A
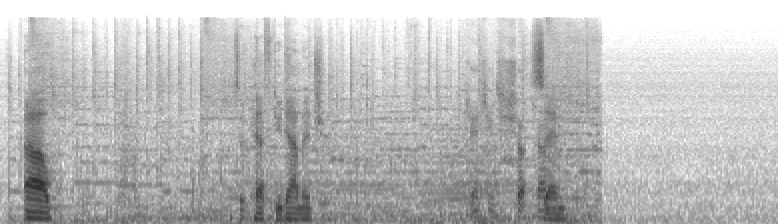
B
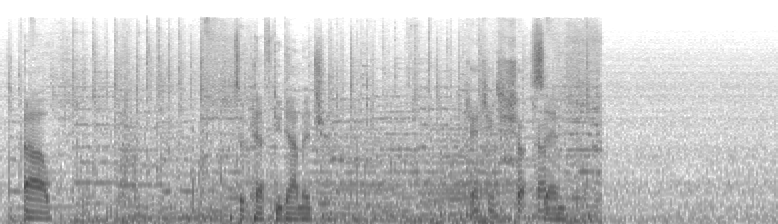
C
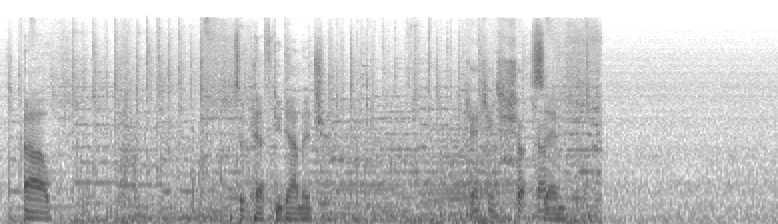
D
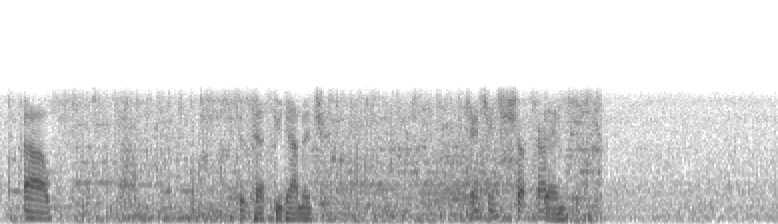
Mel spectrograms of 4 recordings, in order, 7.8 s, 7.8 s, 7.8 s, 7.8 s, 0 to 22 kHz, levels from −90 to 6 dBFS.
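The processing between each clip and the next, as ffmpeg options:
ffmpeg -i in.wav -af "acompressor=threshold=-23dB:ratio=16" out.wav
ffmpeg -i in.wav -af anull out.wav
ffmpeg -i in.wav -ar 8000 -c:a libopencore_amrnb -b:a 7950 out.amr

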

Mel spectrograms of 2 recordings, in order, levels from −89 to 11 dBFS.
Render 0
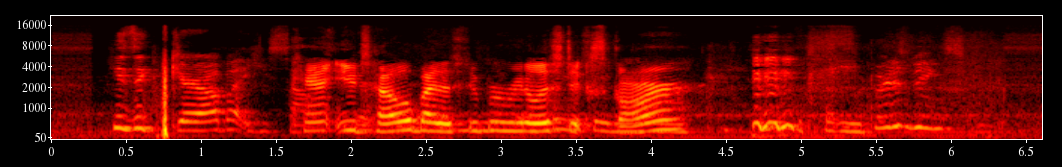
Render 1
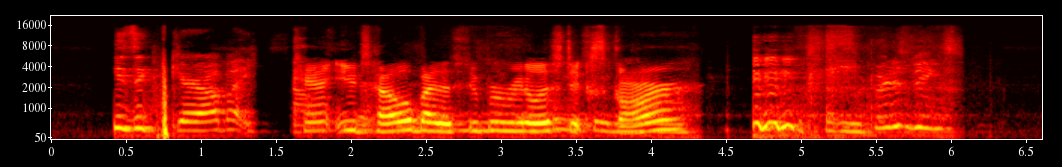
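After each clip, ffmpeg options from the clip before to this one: ffmpeg -i in.wav -filter_complex "[0:a]agate=range=-24dB:threshold=-44dB:ratio=16:detection=peak,acrossover=split=200|1500[link_01][link_02][link_03];[link_03]acompressor=threshold=-42dB:ratio=6[link_04];[link_01][link_02][link_04]amix=inputs=3:normalize=0,alimiter=level_in=12dB:limit=-1dB:release=50:level=0:latency=1,volume=-1dB" out.wav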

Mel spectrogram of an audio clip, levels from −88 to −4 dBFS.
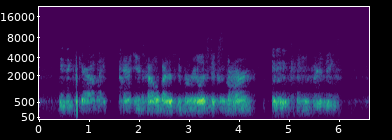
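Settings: ffmpeg -i in.wav -filter_complex "[0:a]afftfilt=real='hypot(re,im)*cos(2*PI*random(0))':imag='hypot(re,im)*sin(2*PI*random(1))':win_size=512:overlap=0.75,acompressor=mode=upward:threshold=-41dB:ratio=2.5,asplit=3[link_01][link_02][link_03];[link_01]bandpass=frequency=530:width_type=q:width=8,volume=0dB[link_04];[link_02]bandpass=frequency=1840:width_type=q:width=8,volume=-6dB[link_05];[link_03]bandpass=frequency=2480:width_type=q:width=8,volume=-9dB[link_06];[link_04][link_05][link_06]amix=inputs=3:normalize=0,volume=-3dB" out.wav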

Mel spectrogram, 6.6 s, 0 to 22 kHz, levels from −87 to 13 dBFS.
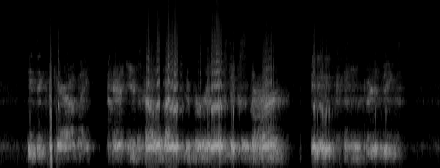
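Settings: ffmpeg -i in.wav -af "asoftclip=type=hard:threshold=-29.5dB,aecho=1:1:88|176:0.1|0.017,volume=3dB" out.wav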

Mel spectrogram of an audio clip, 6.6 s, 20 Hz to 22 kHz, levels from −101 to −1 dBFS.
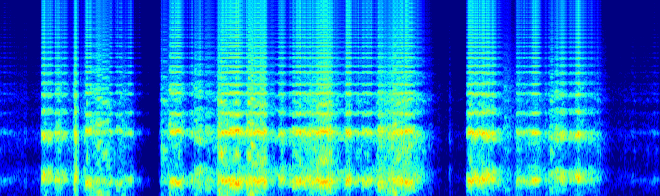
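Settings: ffmpeg -i in.wav -filter_complex "[0:a]flanger=delay=1.6:depth=1.6:regen=44:speed=1.7:shape=triangular,asplit=2[link_01][link_02];[link_02]adelay=20,volume=-10.5dB[link_03];[link_01][link_03]amix=inputs=2:normalize=0,aeval=exprs='val(0)*sgn(sin(2*PI*860*n/s))':channel_layout=same,volume=3dB" out.wav

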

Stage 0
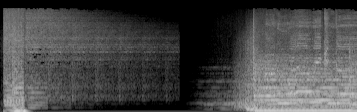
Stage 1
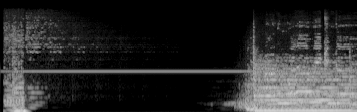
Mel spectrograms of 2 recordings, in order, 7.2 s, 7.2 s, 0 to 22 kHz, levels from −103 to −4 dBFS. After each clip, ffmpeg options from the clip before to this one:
ffmpeg -i in.wav -af "aeval=exprs='val(0)+0.00282*sin(2*PI*1600*n/s)':channel_layout=same,dynaudnorm=framelen=100:gausssize=9:maxgain=3dB,afftdn=noise_reduction=27:noise_floor=-36" out.wav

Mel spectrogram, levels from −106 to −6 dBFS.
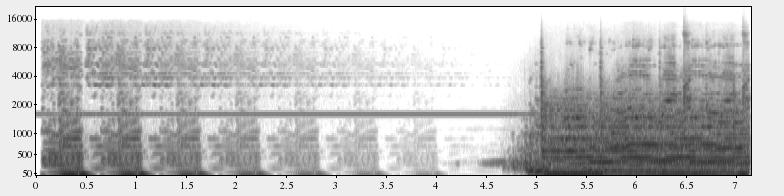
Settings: ffmpeg -i in.wav -filter_complex "[0:a]asoftclip=type=tanh:threshold=-20dB,asplit=2[link_01][link_02];[link_02]aecho=0:1:591|1182|1773|2364|2955|3546:0.631|0.278|0.122|0.0537|0.0236|0.0104[link_03];[link_01][link_03]amix=inputs=2:normalize=0,volume=-1dB" out.wav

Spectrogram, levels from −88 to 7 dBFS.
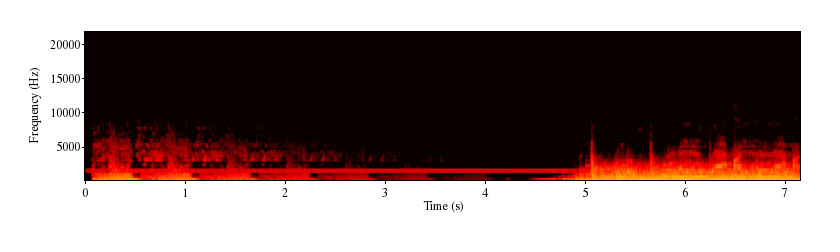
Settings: ffmpeg -i in.wav -af "lowpass=2600,bandreject=frequency=1400:width=13,afreqshift=-78" out.wav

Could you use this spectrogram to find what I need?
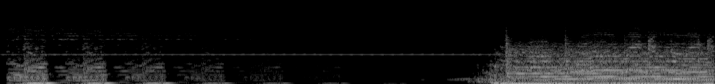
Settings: ffmpeg -i in.wav -af "flanger=delay=1.1:depth=5.1:regen=59:speed=0.63:shape=triangular,volume=3dB" out.wav

